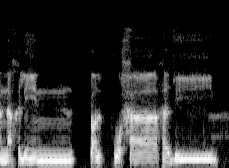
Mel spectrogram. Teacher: نخل اخفا ہونا تھا آپ نے یہاں نخل اظہار کیا نخل طلعها کیونکہ آگے تنوین کے بعد طا ہے جو کہ حروف حلقے میں سے نہیں ہے تو نخل طلعها حدیم.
